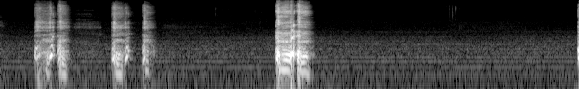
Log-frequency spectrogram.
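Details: Several harsh coughs from a female, in short clusters, about five or six in all, separated by quiet pauses.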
